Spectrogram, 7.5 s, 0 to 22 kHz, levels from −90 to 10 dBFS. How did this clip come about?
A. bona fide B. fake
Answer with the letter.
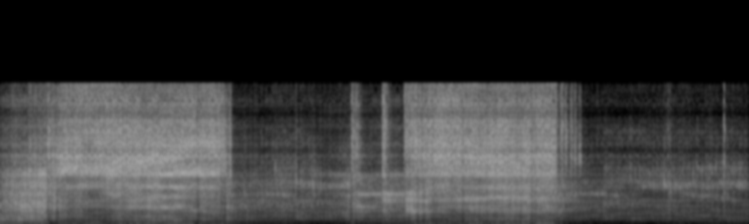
B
